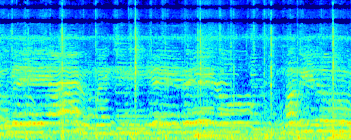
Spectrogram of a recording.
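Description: A group of voices singing together, men's voices prominent, in long held notes that slide up and down in pitch.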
